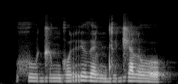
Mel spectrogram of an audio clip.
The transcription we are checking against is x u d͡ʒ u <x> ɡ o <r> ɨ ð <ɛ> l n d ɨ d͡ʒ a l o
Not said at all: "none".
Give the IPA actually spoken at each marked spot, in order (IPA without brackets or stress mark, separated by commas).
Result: ŋ, r, ɛ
